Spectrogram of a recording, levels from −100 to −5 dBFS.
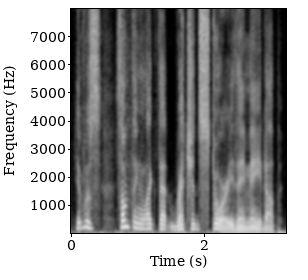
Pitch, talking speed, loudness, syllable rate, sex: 145 Hz, 185 wpm, -19 LUFS, 4.9 syllables/s, male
